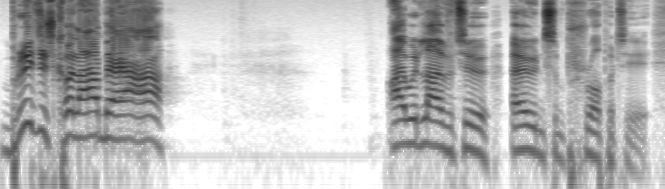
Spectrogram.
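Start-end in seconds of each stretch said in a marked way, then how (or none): 0.0-1.3 booming shout at full volume. Deciding to yell a place name from now on: yelled very loudly. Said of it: "I'm going to yell it from now on".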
